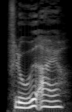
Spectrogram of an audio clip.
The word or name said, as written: flådeejer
